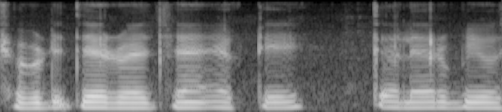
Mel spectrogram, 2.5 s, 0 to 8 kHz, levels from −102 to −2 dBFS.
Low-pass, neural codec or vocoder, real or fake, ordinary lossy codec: 7.2 kHz; none; real; none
